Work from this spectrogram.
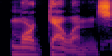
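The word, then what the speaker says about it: Morgellons: And I think I sorry I I think I'm I think I'm pronouncing it wrong. I think it's morgllins. I think um m o r g e l l o ns if anybody wants to wants to Google this.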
